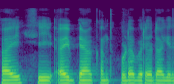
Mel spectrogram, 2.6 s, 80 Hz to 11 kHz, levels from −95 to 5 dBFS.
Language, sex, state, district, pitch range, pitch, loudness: Kannada, male, Karnataka, Bidar, 115-120 Hz, 120 Hz, -17 LUFS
